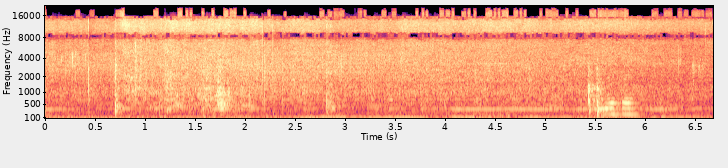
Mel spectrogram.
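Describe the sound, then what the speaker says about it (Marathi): Curry leaves sizzle and spit in hot oil with ginger-garlic paste for a prawn masala, a steady broadband frying hiss with a few sharper crackles and pops, close and loud throughout with no talk. "अद्रक लसूण पेस्ट. याच्यातच कढीपत्ता टाकून देऊया"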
